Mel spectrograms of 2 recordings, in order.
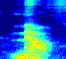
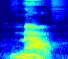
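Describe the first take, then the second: First: The final th is a voiceless sound. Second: The final th is a voiced sound. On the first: It is used as a noun. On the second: It is used as a verb.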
